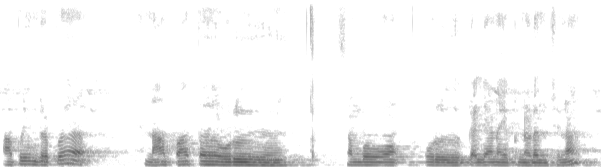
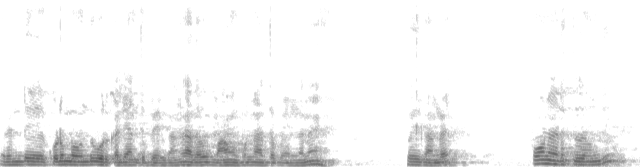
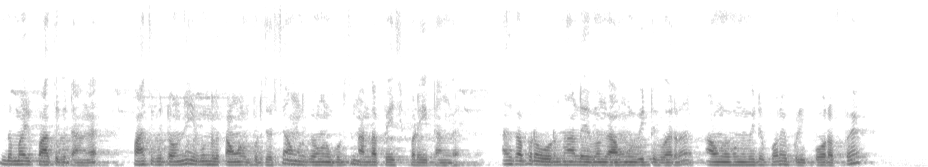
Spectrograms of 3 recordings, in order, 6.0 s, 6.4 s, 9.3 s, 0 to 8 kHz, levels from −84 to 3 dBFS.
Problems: constant background noise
